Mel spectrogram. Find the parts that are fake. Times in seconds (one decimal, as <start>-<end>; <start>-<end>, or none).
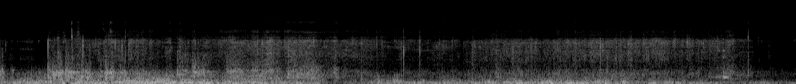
1.6-4.8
